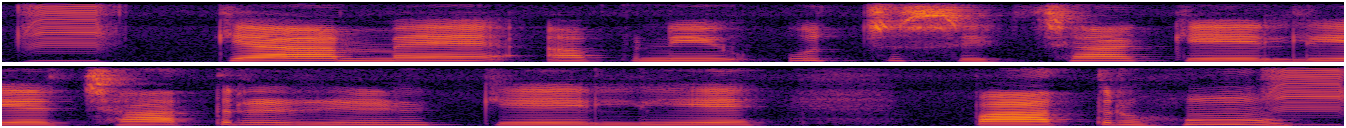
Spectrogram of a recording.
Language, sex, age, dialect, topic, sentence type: Hindi, female, 46-50, Garhwali, banking, statement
